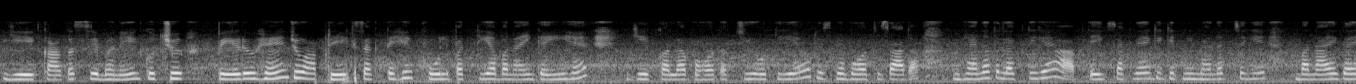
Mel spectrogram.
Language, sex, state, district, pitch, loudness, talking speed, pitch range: Hindi, female, Chhattisgarh, Sarguja, 245 Hz, -15 LUFS, 180 wpm, 235-265 Hz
